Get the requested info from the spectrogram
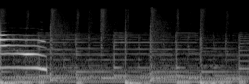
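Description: A very young leopard cat kitten gives one long, high meow that ends about half a second in, followed by background music with a steady beat.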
